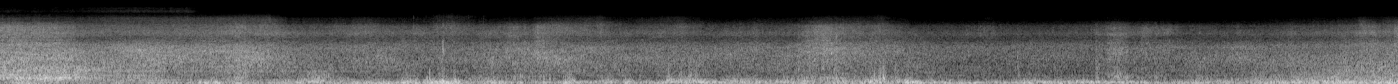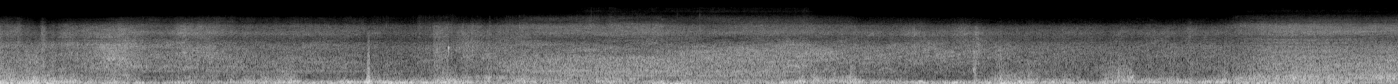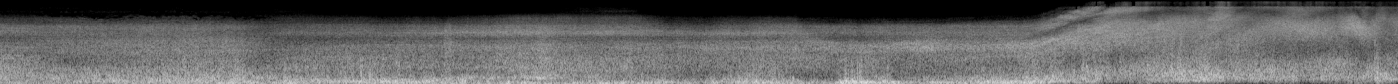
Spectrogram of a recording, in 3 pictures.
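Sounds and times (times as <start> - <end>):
snowboard scraping over snow: 0.0 - 6.0, 26.2 - 34.6, 37.9 - 41.9
wind buffeting microphone: 0.0 - 41.9.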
